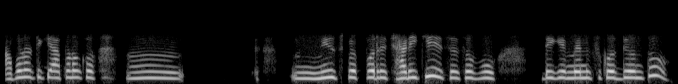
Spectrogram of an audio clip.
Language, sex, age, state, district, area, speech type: Odia, female, 45-60, Odisha, Nabarangpur, rural, conversation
